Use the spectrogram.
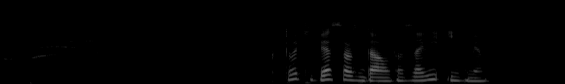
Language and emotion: Russian, neutral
